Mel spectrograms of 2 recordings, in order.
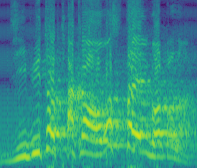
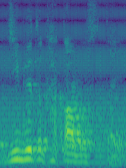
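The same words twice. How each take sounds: First: জীবিত থাকা অবস্থায় pitched high and driven home; emphatic repetition. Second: Said softly, low and even; understated first mention. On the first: Repeats the phrase for emphasis. (জীবিত থাকা অবস্থায় কথাটা উঁচু গলায় জোর দিয়ে) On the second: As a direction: drop the voice low and soft on the phrase. First take before emphatic repeat. (নিচু, নরম গলায়) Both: Real, not acted.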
